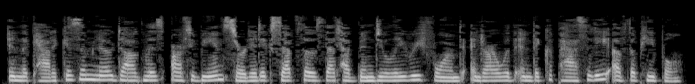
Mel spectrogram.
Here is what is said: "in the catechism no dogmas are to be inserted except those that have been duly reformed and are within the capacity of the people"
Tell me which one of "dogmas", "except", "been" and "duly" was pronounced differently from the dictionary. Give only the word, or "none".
none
